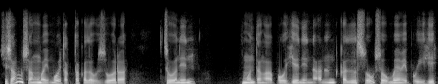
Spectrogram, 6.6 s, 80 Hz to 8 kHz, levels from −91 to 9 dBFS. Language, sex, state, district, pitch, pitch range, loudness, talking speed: Mizo, male, Mizoram, Aizawl, 110 Hz, 105-125 Hz, -15 LUFS, 210 wpm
